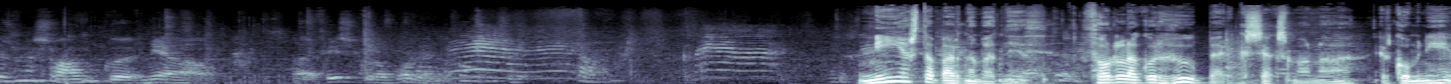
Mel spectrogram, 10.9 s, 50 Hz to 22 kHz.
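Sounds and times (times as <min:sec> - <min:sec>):
speech: 0:00.3 - 0:04.6, 0:06.3 - 0:10.8
cat meowing at home: 0:03.3 - 0:04.5, 0:05.1 - 0:06.0.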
